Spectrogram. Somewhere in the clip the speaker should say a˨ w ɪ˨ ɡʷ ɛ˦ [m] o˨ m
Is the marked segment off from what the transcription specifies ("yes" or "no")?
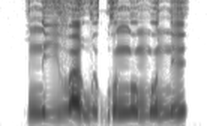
yes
